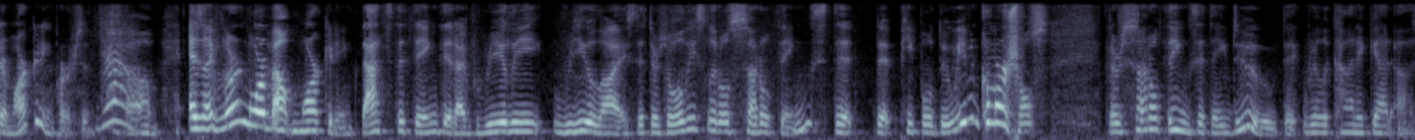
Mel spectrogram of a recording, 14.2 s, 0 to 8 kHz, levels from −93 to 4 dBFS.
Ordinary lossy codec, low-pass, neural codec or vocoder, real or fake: AAC, 32 kbps; 7.2 kHz; none; real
